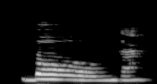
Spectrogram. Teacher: we will pull the syllable bo a little bit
